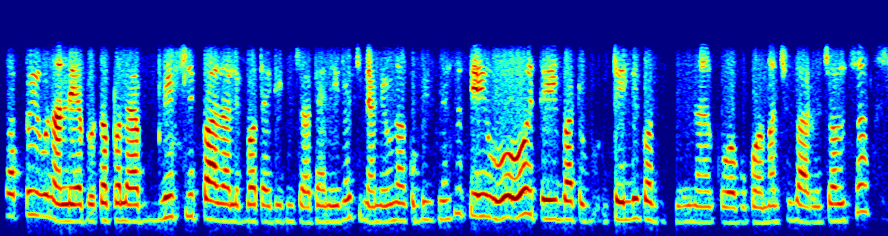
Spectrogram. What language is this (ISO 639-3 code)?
nep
